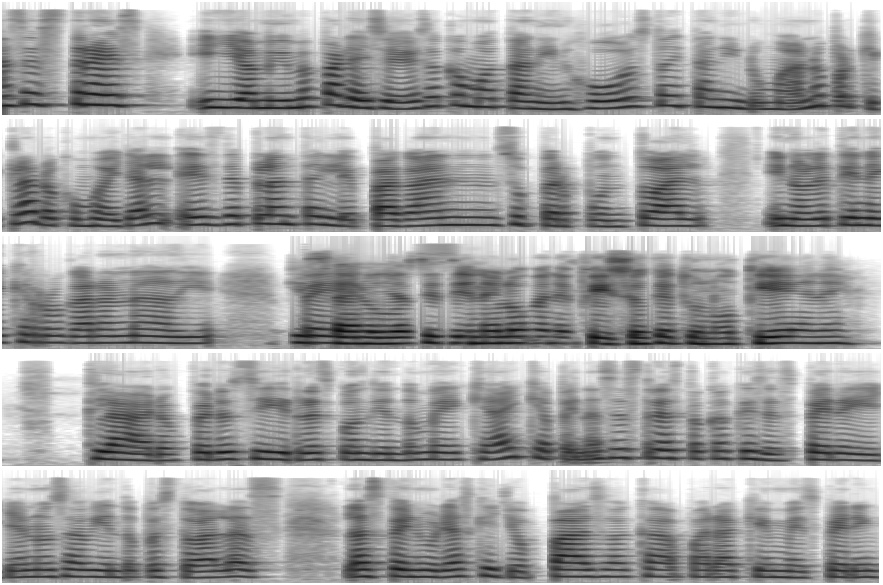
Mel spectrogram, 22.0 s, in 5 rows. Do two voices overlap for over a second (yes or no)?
yes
